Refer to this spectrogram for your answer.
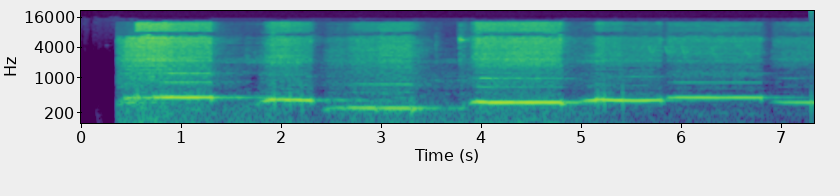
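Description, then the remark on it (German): A historic steam clock whistles a slow melody of loud, breathy notes, each long tone wrapped in hissing steam, the pitches stepping up and down with short gaps between. “Es handelt sich um eine historische Dampfuhr”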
